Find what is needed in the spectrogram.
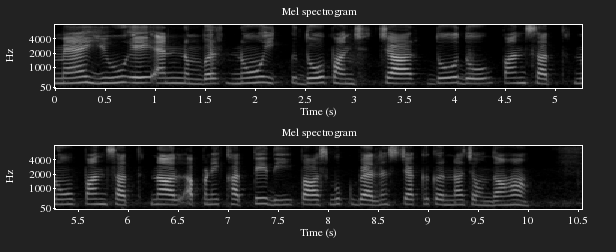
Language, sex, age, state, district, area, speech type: Punjabi, female, 18-30, Punjab, Barnala, urban, read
